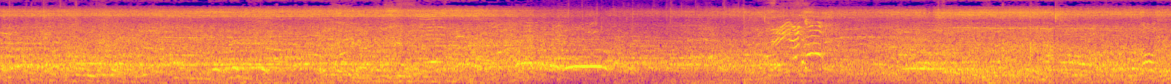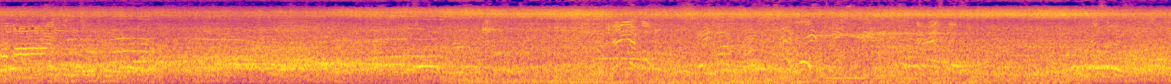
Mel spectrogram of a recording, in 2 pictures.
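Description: Arena crowd of hockey spectators talking and calling out as a fight breaks out on the ice, a steady hubbub of many overlapping voices.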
